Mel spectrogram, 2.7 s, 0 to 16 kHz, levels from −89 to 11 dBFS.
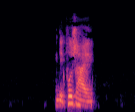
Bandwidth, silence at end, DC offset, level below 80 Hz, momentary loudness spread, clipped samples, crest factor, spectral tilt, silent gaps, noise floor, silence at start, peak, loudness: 10 kHz; 0.85 s; under 0.1%; -68 dBFS; 16 LU; under 0.1%; 20 dB; -4 dB/octave; none; -84 dBFS; 1.1 s; -2 dBFS; -17 LUFS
